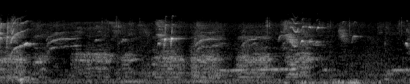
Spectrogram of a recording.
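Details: A male and a female European greenfinch twitter busily, overlapping in quick bursts of chirps and short nasal notes, with a few thin high whistles.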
